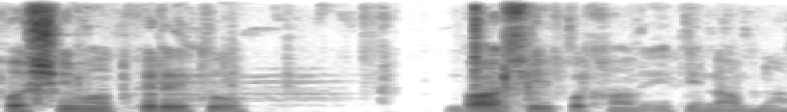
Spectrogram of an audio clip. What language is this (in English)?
Sanskrit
